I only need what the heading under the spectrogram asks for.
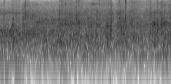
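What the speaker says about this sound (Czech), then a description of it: "Tak děkuju za potlesk." Crowd applause at a motor show, a brief, dense burst of clapping that stays steady and fairly close throughout.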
